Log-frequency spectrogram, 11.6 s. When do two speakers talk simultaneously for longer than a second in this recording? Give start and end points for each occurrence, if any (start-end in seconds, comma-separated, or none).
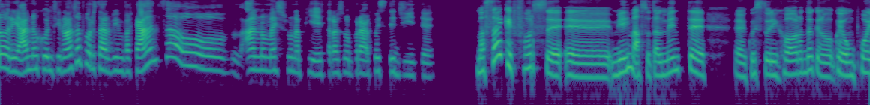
none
